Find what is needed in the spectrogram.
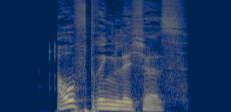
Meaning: strong/mixed nominative/accusative neuter singular of aufdringlich
- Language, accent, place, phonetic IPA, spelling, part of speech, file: German, Germany, Berlin, [ˈaʊ̯fˌdʁɪŋlɪçəs], aufdringliches, adjective, De-aufdringliches.ogg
